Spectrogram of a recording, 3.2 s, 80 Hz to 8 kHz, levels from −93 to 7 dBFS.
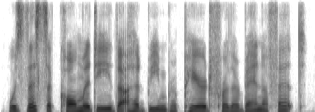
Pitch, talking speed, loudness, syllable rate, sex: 180 Hz, 210 wpm, -18 LUFS, 5.8 syllables/s, female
